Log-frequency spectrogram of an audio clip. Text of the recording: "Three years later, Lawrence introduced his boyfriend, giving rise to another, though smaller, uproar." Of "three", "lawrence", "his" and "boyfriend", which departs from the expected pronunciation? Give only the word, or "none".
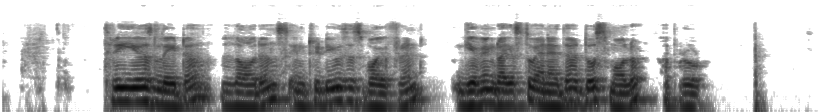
three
